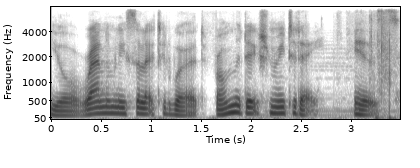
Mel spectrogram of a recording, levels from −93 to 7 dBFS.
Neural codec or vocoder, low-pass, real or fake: none; 7.2 kHz; real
